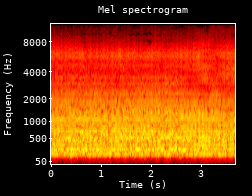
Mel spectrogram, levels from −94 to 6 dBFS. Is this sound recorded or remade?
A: remade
